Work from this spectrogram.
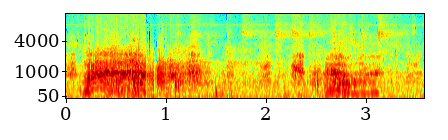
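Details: Husky, an old male about ten years old and a rescue dog, vocalizing in a drawn-out, wavering whine-howl near the start and again after a pause, with a quieter muffled stretch between.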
